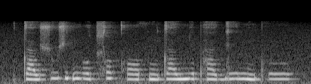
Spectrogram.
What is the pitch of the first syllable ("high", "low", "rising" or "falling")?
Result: low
